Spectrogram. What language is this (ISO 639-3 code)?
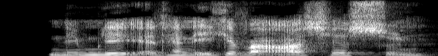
dan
